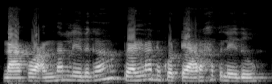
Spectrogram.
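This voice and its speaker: A woman's voice: on the low side, fairly quick, a little mellow, lightly acted. Woman reading an alarmed young man. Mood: blunt. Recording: roomy echo.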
